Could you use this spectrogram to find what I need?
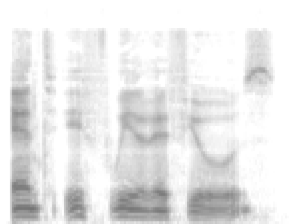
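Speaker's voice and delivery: slow, soft and level; quietly weighing the threat. A narrator's reading. The German coldly answering Tommy, quiet and slow. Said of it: "said the German quietly".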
